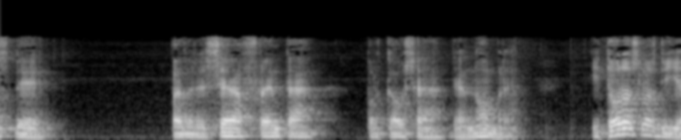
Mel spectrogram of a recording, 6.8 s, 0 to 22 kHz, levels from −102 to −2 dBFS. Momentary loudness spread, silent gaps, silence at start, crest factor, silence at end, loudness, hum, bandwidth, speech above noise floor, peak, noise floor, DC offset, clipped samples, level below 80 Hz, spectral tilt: 17 LU; none; 0 s; 18 dB; 0 s; -21 LUFS; none; 7.8 kHz; 49 dB; -4 dBFS; -69 dBFS; under 0.1%; under 0.1%; -40 dBFS; -6 dB/octave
